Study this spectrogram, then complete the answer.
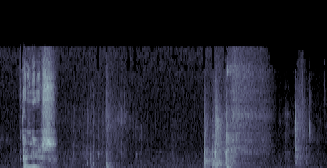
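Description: A phone handset clunks down onto its cradle.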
